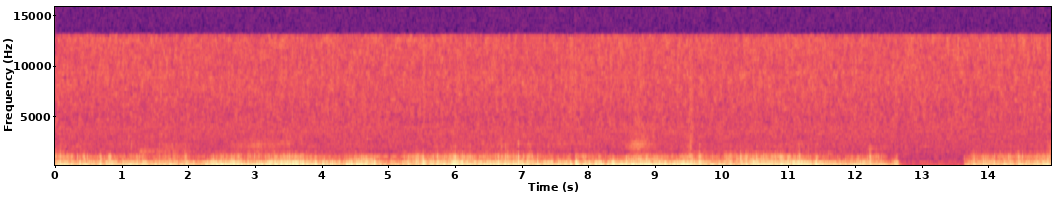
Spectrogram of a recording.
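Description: A round, thin cork coaster resting on an upside-down plastic cup is scratched with long nails and fingertips. The result is a dense, muffled, low rumbling scrape that runs almost continuously, breaks off into near silence for about a second just before the end, and then resumes.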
